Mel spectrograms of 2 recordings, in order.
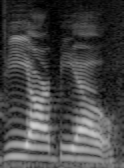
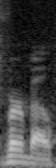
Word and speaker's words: VRBO: worked out great uh so it's not vrbo it's verbo they it's turbo verbo yeah you spell it that way but that's how they pronounce it i mean i just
